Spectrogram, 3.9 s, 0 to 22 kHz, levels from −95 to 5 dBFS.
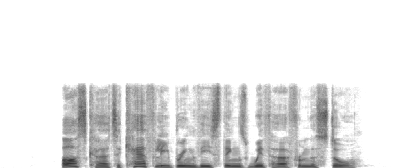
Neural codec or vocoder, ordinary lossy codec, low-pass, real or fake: none; none; 10.8 kHz; real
